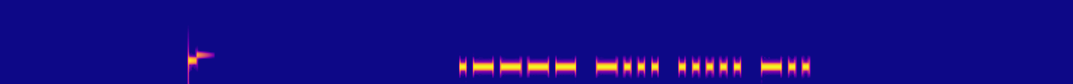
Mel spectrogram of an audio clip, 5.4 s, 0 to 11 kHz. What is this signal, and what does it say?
Morse code, heard as a keyed tone, about 34 wpm, 700 Hz. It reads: 1B5D
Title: Four Challenging Letter-Number Combinations 35wpm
